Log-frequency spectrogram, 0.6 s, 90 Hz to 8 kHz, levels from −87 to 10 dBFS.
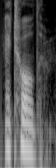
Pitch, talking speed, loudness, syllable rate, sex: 140 Hz, 325 wpm, -18 LUFS, 6.7 syllables/s, female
